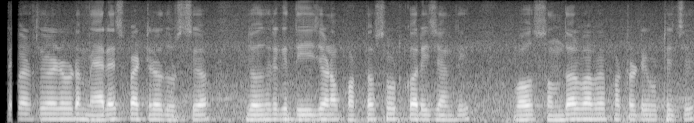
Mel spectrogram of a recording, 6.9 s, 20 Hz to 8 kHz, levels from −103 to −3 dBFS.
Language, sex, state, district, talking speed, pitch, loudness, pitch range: Odia, male, Odisha, Khordha, 175 wpm, 120 Hz, -16 LUFS, 115-125 Hz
